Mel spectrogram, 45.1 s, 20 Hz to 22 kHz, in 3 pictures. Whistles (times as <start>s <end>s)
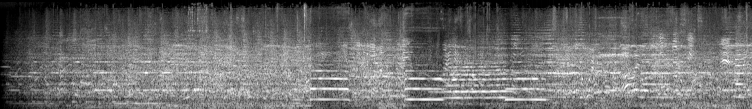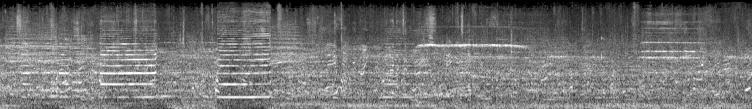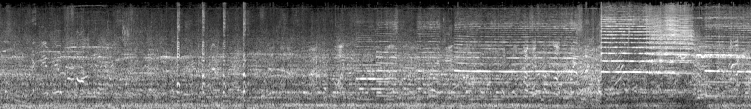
23.4s 26.4s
